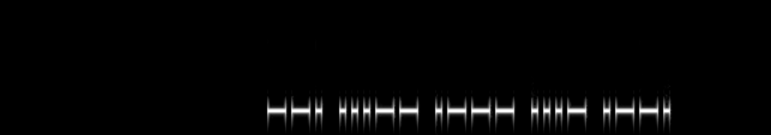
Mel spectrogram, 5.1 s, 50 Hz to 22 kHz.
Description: Morse code, heard as a keyed tone, about 30 wpm, 700 Hz. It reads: G3JVP
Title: DXCC-100 Call Signs - 5 Characters - Repeated 2x - 30wpm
